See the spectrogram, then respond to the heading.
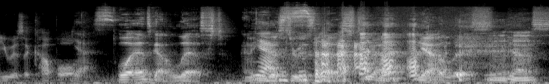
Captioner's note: all laughing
